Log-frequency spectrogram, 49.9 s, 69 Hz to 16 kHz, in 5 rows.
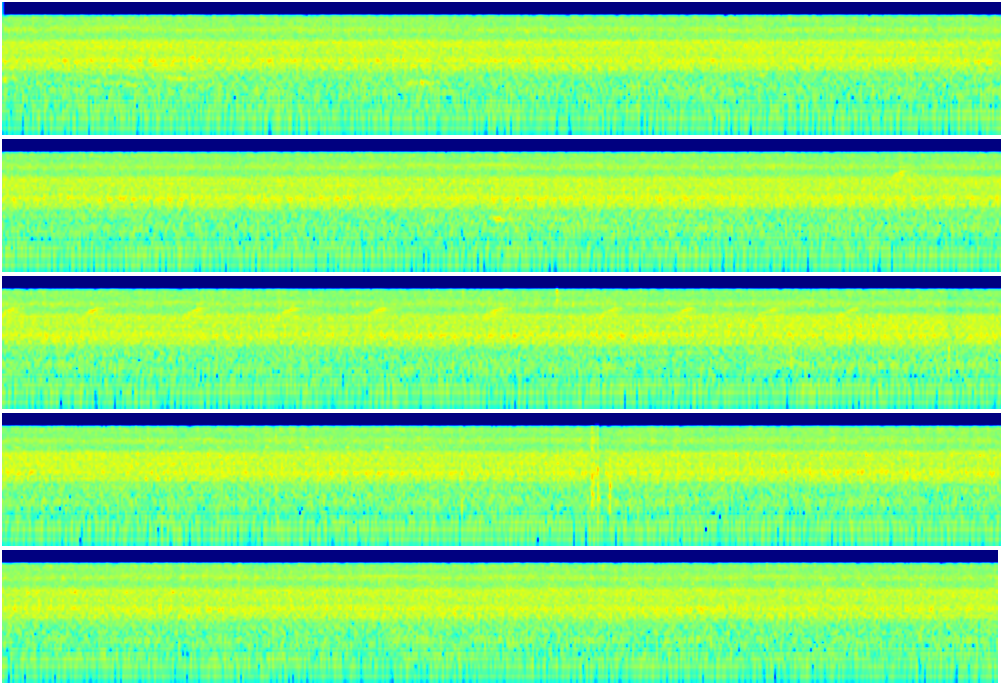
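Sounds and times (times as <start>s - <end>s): truck engine idling: 0.0s - 49.9s
sharp knocks: 35.8s - 36.2s.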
